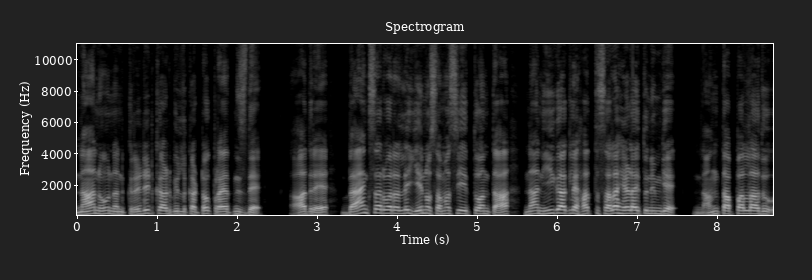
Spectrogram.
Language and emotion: Kannada, angry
